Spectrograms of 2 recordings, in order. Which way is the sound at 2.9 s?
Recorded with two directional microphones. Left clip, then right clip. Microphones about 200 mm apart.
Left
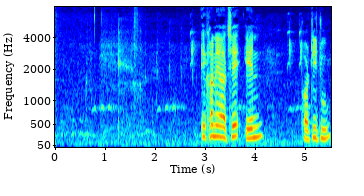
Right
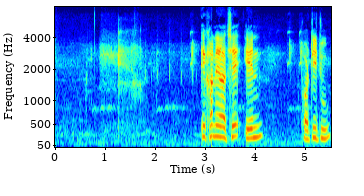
Centre (ahead or behind).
